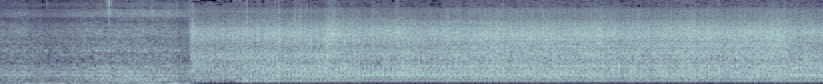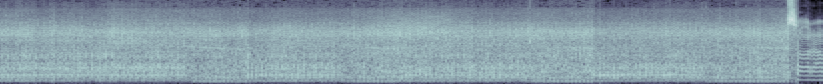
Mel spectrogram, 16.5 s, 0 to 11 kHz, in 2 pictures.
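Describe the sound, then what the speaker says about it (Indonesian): Motorcycle engine on Petronas Synthium 800 10W40 synthetic oil, running somewhat rough, holds a loud, steady drone for about fourteen seconds after a brief quieter start, with no talk over it. "Suara mesin sudah mulai cukup kasar ya, tapi masih ada efek aditifnya, jadi kasarnya nggak kasar banget."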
